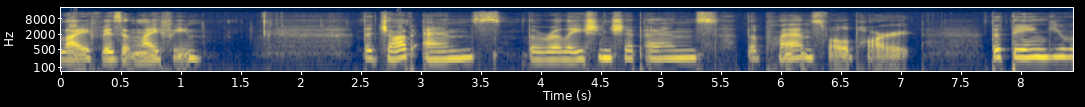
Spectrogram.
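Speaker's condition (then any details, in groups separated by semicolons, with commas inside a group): No condition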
